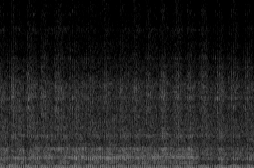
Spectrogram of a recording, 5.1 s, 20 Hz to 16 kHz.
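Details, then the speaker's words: 20-ton Clarke Log Buster splitter that sat outside 12 years, after carburetor replacement and a replacement engine: small petrol engine holds a steady, even beat through the splitting stroke on bigger logs with no bogging; healthy under load. "I split a few logs so far it's splitting much bigger logs than it was last time and does not seem to bog down and die on me like it was doing"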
